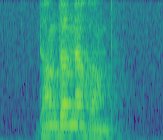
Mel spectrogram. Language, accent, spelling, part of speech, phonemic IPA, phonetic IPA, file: Armenian, Eastern Armenian, դանդանավանդ, noun, /dɑndɑnɑˈvɑnd/, [dɑndɑnɑvɑ́nd], Hy-դանդանավանդ.ogg
- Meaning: 1. bit, curb 2. gag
